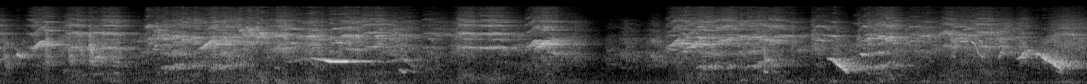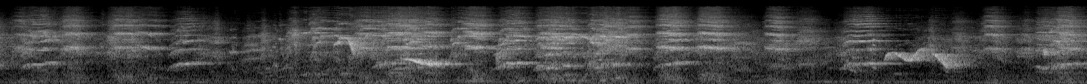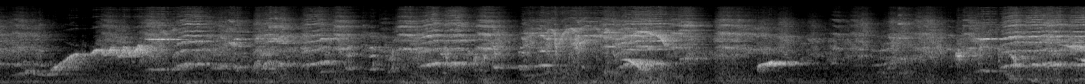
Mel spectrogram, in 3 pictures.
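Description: Caged birds chirping and squawking without pause: a dense run of high chirps, with a short squawk that drops in pitch every few seconds.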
